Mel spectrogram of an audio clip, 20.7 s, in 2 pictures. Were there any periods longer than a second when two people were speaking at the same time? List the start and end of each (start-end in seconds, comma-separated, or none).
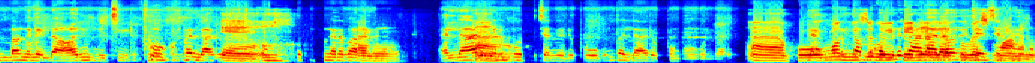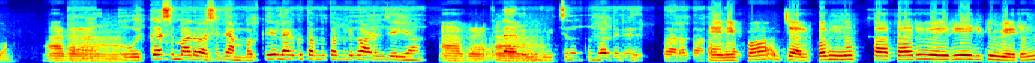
8.1-10.2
